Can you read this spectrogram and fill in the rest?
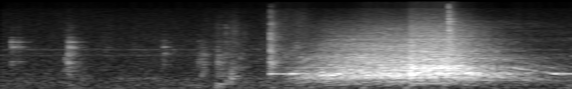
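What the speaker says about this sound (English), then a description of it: "as your blow dryer works, it's just gonna get hotter and hotter" A hair dryer blows on wavy hair, first faint with a few sharp ticks, then swelling into a loud, steady whoosh that fades slightly near the end, alone without talk.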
